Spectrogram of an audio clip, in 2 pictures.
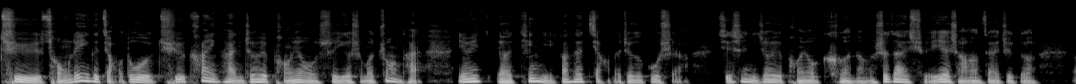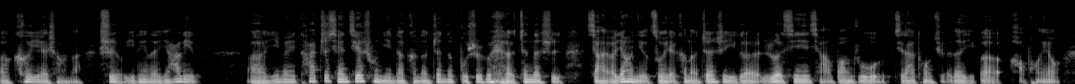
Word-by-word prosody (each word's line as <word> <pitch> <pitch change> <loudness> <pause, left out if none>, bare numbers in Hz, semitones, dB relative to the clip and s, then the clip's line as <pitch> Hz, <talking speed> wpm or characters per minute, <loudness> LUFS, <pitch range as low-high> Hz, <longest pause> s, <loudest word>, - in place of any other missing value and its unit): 去 100 -7 +4
从 90 +2 -1
另 145 +5 +4
一 - - +4
个 130 - +4
角 - - -3
度 105 -3 +3
去 115 +4 -1
看 150 +4 0
一 - - 0
看 110 -5 0
你 80 - -1
这 115 - 0
位 105 -3 +4
朋 85 -2 -2
友 90 -6 +1
是 80 +3 -3
一 90 - +1
个 90 - +2
什 90 - -7
么 85 +2 0
状 135 - -1
态。 90 - -4 0.3
因 120 - +3
为， 135 +1 +4
呃， 90 -3 +3
听 145 +10 +1
你 80 - 0
刚 105 +5 -1
才 120 0 +2
讲 120 0 -5
的 - - -8
这 95 - -2
个 95 -1 -1
故 95 +1 -2
事 85 - -9
啊， - - -12 0.3
其 100 - -3
实 115 +2 -1
你 95 -6 0
这 100 +6 0
位 100 -2 +2
朋 85 0 -3
友 90 -1 0
可 80 -2 -3
能 70 +4 -5
是 125 +8 +1
在 115 -4 +3
学 95 -3 -6
业 100 +4 +3
上， 80 -3 -2
在 85 +1 -3
这 80 +1 -4
个， 80 0 -5 0.3
呃， 80 0 -4
课 120 +8 0
业 95 -5 0
上 80 - -6
呢， - - -6 0.2
是 - - 0
有 - - -2
一 85 - -3
定 105 -1 +2
的 95 -3 0
压 100 +8 -1
力 120 -4 +1
的， - - -17 0.4
呃， 80 -2 0
因 100 +4 -1
为 105 0 0
他 140 - -3
之 145 +1 -1
前 120 -3 +3
接 140 +2 +5
触 140 -3 0
您 80 -5 +2
呢， 80 -1 +1
可 80 - -3
能 80 +1 +1
真 105 +6 0
的 105 - +2
不 90 - -4
是 95 +4 +1
为 110 +3 +3
了 90 -4 +5
真 105 +5 +2
的 100 - +5
是 90 - -3 0.2
想 75 - +1
要 - - +2
要 120 -1 +7
你 90 - +3
的 70 - 0
作 85 +2 +1
业， - - +2
可 90 - -3
能 85 +2 +1
真 100 +3 +2
是 105 -3 0
一 85 - +1
个 95 +1 +2
热 105 -1 +4
心 100 +3 +2
想 - - -5
帮 90 +2 0
助 90 -1 0
其 - - -6
他 85 0 0
同 85 0 -2
学 85 - -9
的 90 -1 0
一 80 - -4
个 - - -4
好 - - -12
朋 - - -6
友。 - - -4
95 Hz, 325 characters per minute, -23 LUFS, 85-110 Hz, 0.4 s, 要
